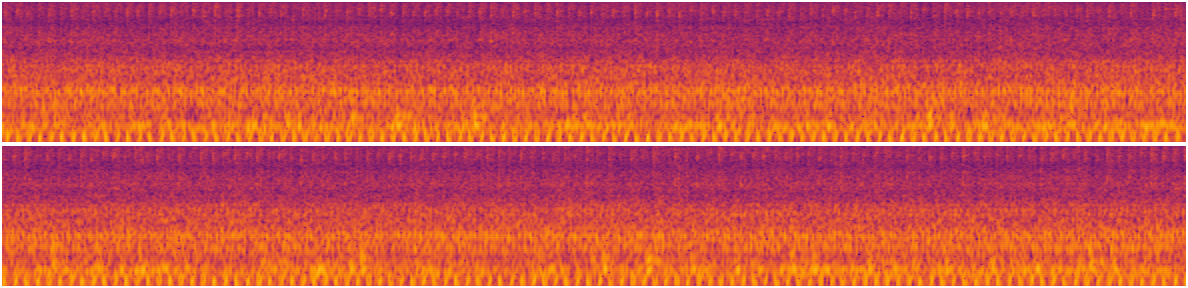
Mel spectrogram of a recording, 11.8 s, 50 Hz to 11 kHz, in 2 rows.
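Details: Rebuilt Honda 5.5 HP single-cylinder engine running outdoors after rebuild: low even tick-over with steady unbroken note, idling lower than the other engine; normal idle.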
